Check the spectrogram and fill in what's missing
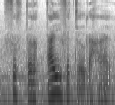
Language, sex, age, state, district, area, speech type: Urdu, male, 30-45, Uttar Pradesh, Mau, urban, spontaneous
